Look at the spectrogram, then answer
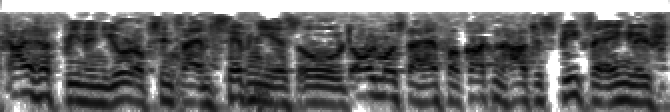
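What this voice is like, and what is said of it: Foreign accent. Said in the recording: “With that accent? Don't make me laugh.”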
